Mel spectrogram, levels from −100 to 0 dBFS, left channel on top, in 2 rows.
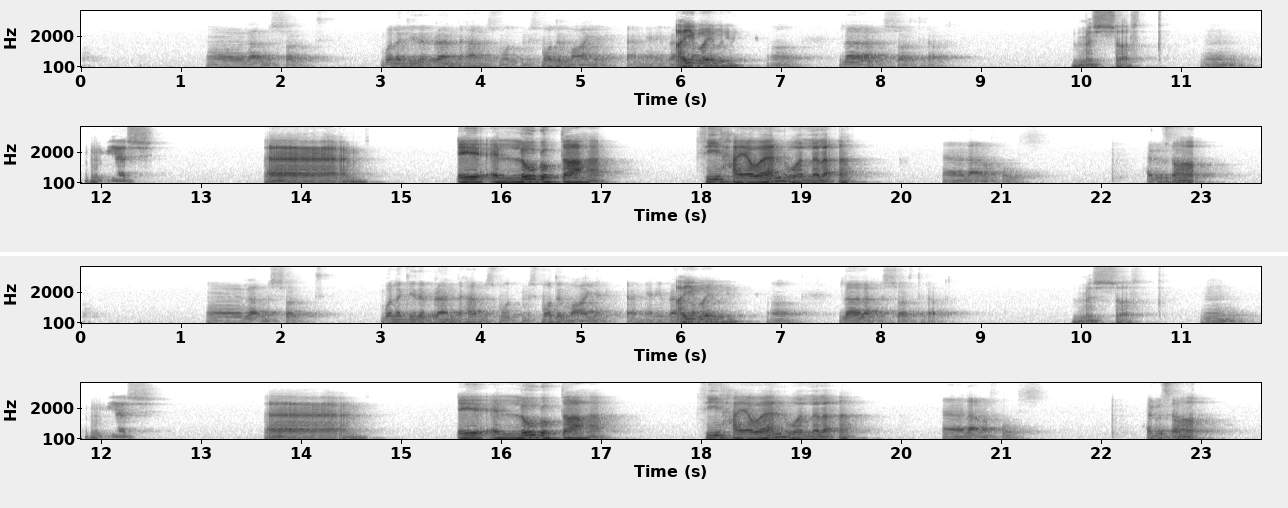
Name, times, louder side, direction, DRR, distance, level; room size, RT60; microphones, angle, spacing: voice 1, 1.2-2.3 3.0-6.4 6.9-7.2 7.6-8.7 11.2-11.6 20.4-21.2 22.5-22.9, right 1 dB, 85° right, 1.4 m, -40 dB
voice 2, 5.9-6.6 9.9-10.5 11.9-12.5 13.6-14.7 15.6-17.0 18.0-19.5 22.7-22.9, left 5 dB, 45° left, 0.3 m, -27 dB
13.0 x 6.0 x 4.1 m
head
